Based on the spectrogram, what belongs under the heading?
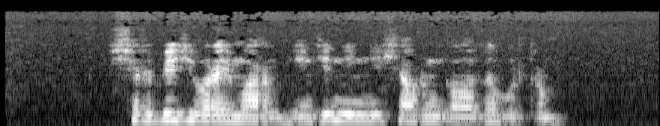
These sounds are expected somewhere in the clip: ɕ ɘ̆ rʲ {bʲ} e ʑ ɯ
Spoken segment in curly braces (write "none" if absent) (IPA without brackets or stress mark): bʲ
